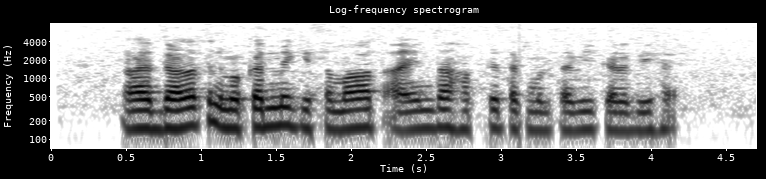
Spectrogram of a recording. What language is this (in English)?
Urdu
